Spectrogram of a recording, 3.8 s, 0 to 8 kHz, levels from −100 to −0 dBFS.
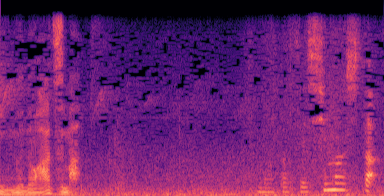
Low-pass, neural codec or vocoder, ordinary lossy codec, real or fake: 7.2 kHz; none; none; real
